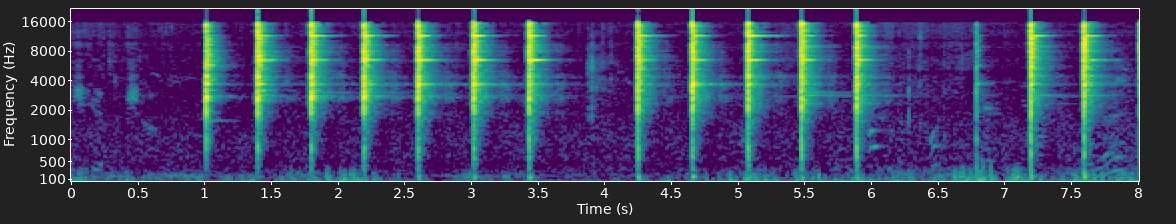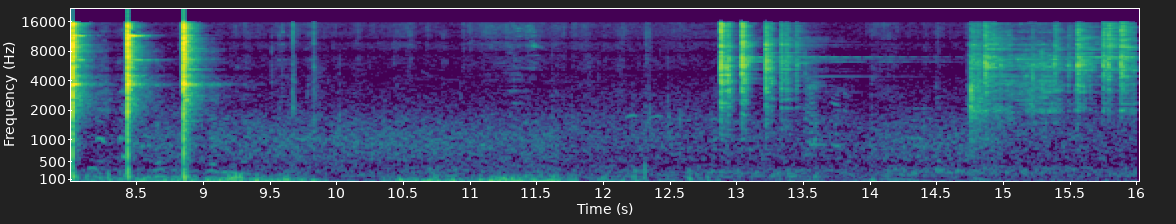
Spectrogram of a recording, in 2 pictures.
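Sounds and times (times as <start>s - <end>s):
hatchet striking metal rod: 1.0s - 6.2s, 6.8s - 9.1s.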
